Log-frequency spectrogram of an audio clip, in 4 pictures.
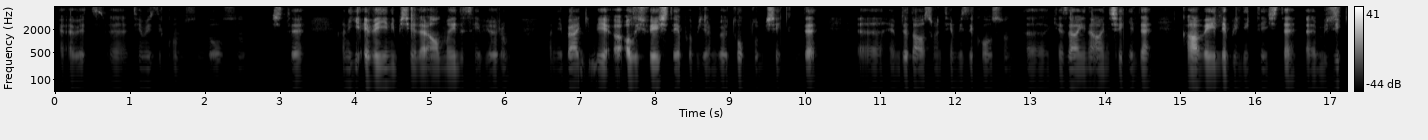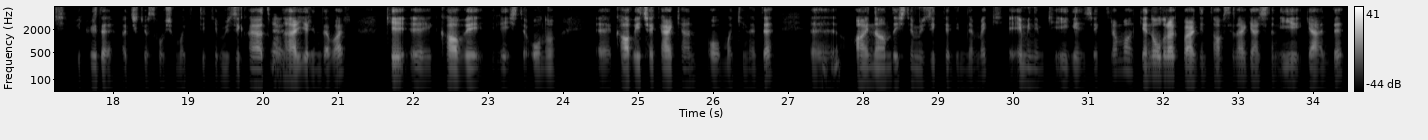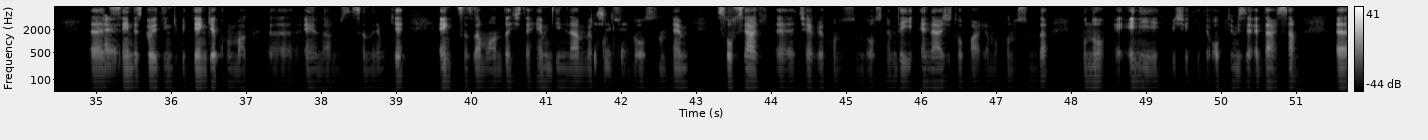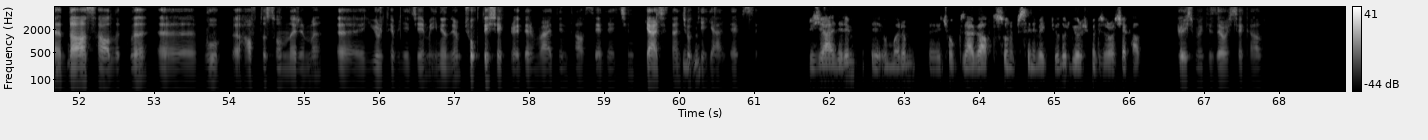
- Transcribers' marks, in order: tapping; other background noise; in English: "optimize"
- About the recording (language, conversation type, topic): Turkish, advice, Hafta sonlarımı dinlenmek ve enerji toplamak için nasıl düzenlemeliyim?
